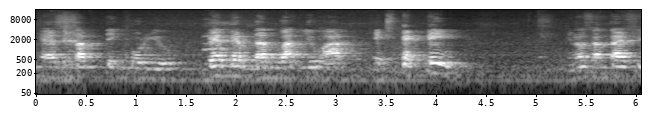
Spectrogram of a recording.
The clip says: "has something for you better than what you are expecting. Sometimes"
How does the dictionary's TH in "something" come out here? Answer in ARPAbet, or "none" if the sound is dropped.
T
